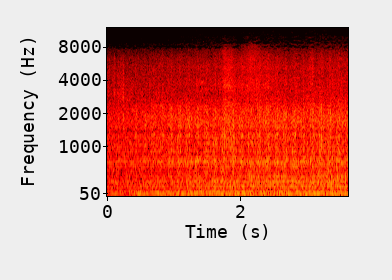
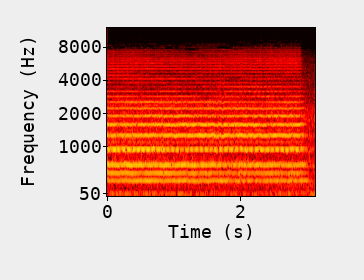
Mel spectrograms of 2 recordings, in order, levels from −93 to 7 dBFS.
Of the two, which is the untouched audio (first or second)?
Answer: first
